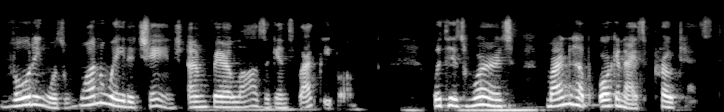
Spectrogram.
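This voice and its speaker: Expressive, husky-voiced woman reading to children. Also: medium pitch, low-quality recording. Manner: expressive, deliberate phrasing for young listeners. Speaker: children's story time host and reader. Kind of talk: read-aloud of a children's picture book.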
